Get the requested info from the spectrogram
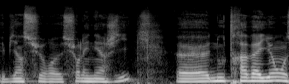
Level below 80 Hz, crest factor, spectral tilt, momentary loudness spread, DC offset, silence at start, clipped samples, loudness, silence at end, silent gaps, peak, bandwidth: -42 dBFS; 14 dB; -7 dB/octave; 13 LU; under 0.1%; 0 s; under 0.1%; -18 LUFS; 0 s; none; -4 dBFS; 14 kHz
